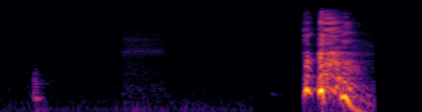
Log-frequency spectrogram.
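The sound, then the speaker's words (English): A single loud, harsh cough, preceded by a faint throat noise and a brief quiet stretch, with no talking. “I think I turned it off and back on when I coughed.”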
